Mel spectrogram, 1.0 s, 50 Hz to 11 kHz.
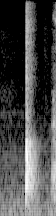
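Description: A new cricket ball is bounced on the face of a CA Plus 15K willow cricket bat, giving one sharp, ringing ping centred around 770 Hz that fades quickly, followed by a softer, duller knock. The bat shows an amazing, lively ping, with the ball bouncing off so strongly it is hard to control.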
